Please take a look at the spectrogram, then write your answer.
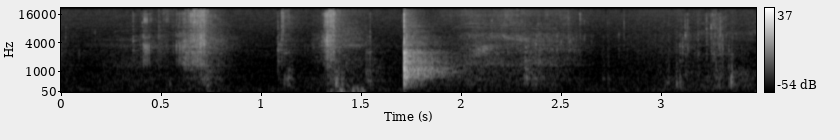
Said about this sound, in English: I'm gonna slice these about a couple centimeters.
